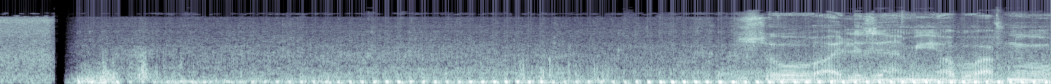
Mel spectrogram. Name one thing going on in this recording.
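A motorcycle engine thumps steadily while riding.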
